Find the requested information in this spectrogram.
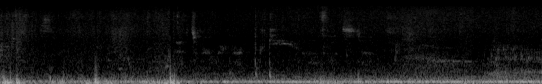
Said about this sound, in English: You can hear, I heard a whisper and then a growl. Yeah, I think I heard something like that, but I hear the growl very clear.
